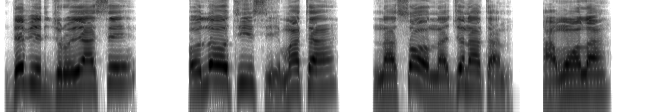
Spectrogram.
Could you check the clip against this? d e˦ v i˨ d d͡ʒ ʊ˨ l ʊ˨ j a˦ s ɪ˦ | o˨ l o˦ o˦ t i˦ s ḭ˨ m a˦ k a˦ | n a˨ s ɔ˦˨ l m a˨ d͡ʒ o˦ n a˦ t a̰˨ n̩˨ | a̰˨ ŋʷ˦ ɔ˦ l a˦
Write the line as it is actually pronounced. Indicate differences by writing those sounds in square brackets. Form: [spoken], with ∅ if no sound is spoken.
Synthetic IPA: d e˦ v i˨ d d͡ʒ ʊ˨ [ɾ] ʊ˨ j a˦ s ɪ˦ | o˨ l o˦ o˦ t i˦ s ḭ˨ m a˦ [t] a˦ | n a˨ s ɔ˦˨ l [n] a˨ d͡ʒ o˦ n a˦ t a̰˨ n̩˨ | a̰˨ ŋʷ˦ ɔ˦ l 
